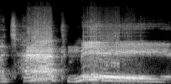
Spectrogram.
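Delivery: very loud, rough, booming godlike voice. Stretching your arms out and looking at him, you speak in a loud booming godlike voice. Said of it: "this loud, booming, almost deity like voice comes out".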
